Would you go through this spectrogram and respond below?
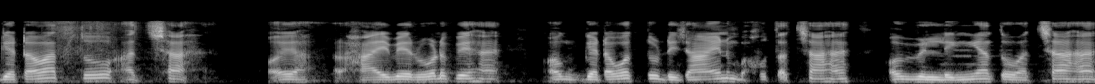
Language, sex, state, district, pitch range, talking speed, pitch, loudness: Bhojpuri, male, Uttar Pradesh, Gorakhpur, 115-135 Hz, 120 wpm, 125 Hz, -17 LUFS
